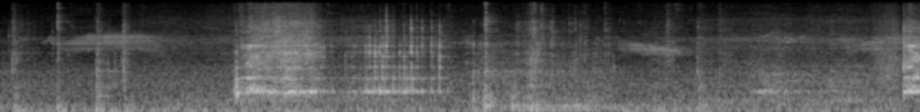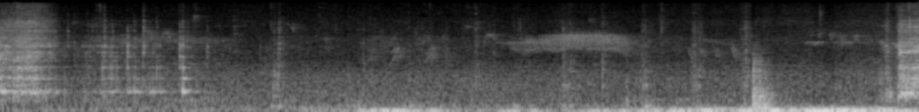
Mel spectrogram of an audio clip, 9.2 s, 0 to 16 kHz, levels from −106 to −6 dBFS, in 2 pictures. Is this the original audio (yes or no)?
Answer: yes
